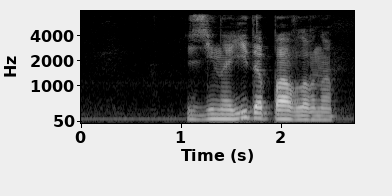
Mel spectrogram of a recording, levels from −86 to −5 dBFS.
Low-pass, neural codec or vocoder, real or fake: 7.2 kHz; none; real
